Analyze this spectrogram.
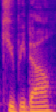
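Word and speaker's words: Kewpie doll: Cupid doll?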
